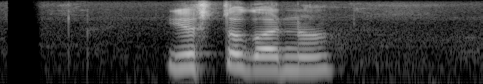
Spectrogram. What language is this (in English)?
Nepali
